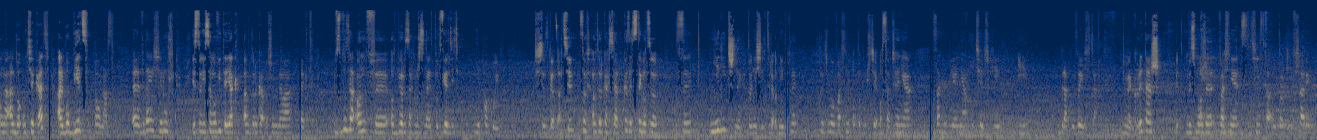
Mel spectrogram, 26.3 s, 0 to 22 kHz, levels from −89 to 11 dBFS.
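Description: Short bursts of damaged data in a compressed stream occur at 0.97–1.04, 3.47–3.53, 5.97–6.03, 15.71–15.78 and 18.60–18.66 s, each lasting 62 to 72 ms. Corrupted bytes make the decoder misread the affected frames and lose sync until it finds a valid frame header. Each is heard as a brief chirp, squawk, click or short hole. On a spectrogram, each shows as a narrow vertical smear of unrelated energy. The waveform shows a brief discontinuity where the signal breaks off and resumes.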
